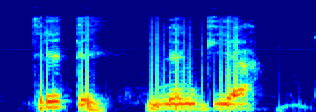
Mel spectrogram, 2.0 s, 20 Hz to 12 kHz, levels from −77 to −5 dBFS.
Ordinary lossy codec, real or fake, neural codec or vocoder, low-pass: Opus, 24 kbps; real; none; 7.2 kHz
